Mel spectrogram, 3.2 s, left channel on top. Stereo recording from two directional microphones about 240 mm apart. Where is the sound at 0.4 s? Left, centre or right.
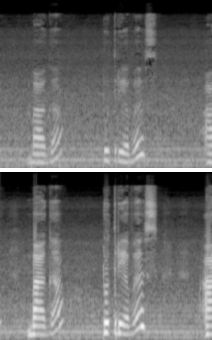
Right.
